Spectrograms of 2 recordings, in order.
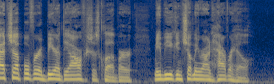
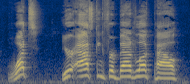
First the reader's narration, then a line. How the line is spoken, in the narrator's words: yelled out Oliver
